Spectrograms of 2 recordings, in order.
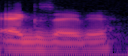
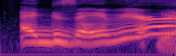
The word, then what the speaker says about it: Xavier: Xavier and now say make sure to say Exavier Xavier that's not how you say it right and he's going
